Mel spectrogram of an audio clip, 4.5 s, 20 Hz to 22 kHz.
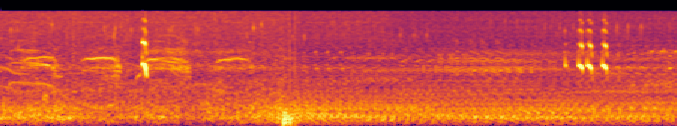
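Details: Pied avocet, juvenile, in summer at the edge of the Suscinio marsh in Morbihan, France, on 23 June 2022: a few short clear upslurred calls near the start, sharp clicks around four seconds, over steady water and wind noise.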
